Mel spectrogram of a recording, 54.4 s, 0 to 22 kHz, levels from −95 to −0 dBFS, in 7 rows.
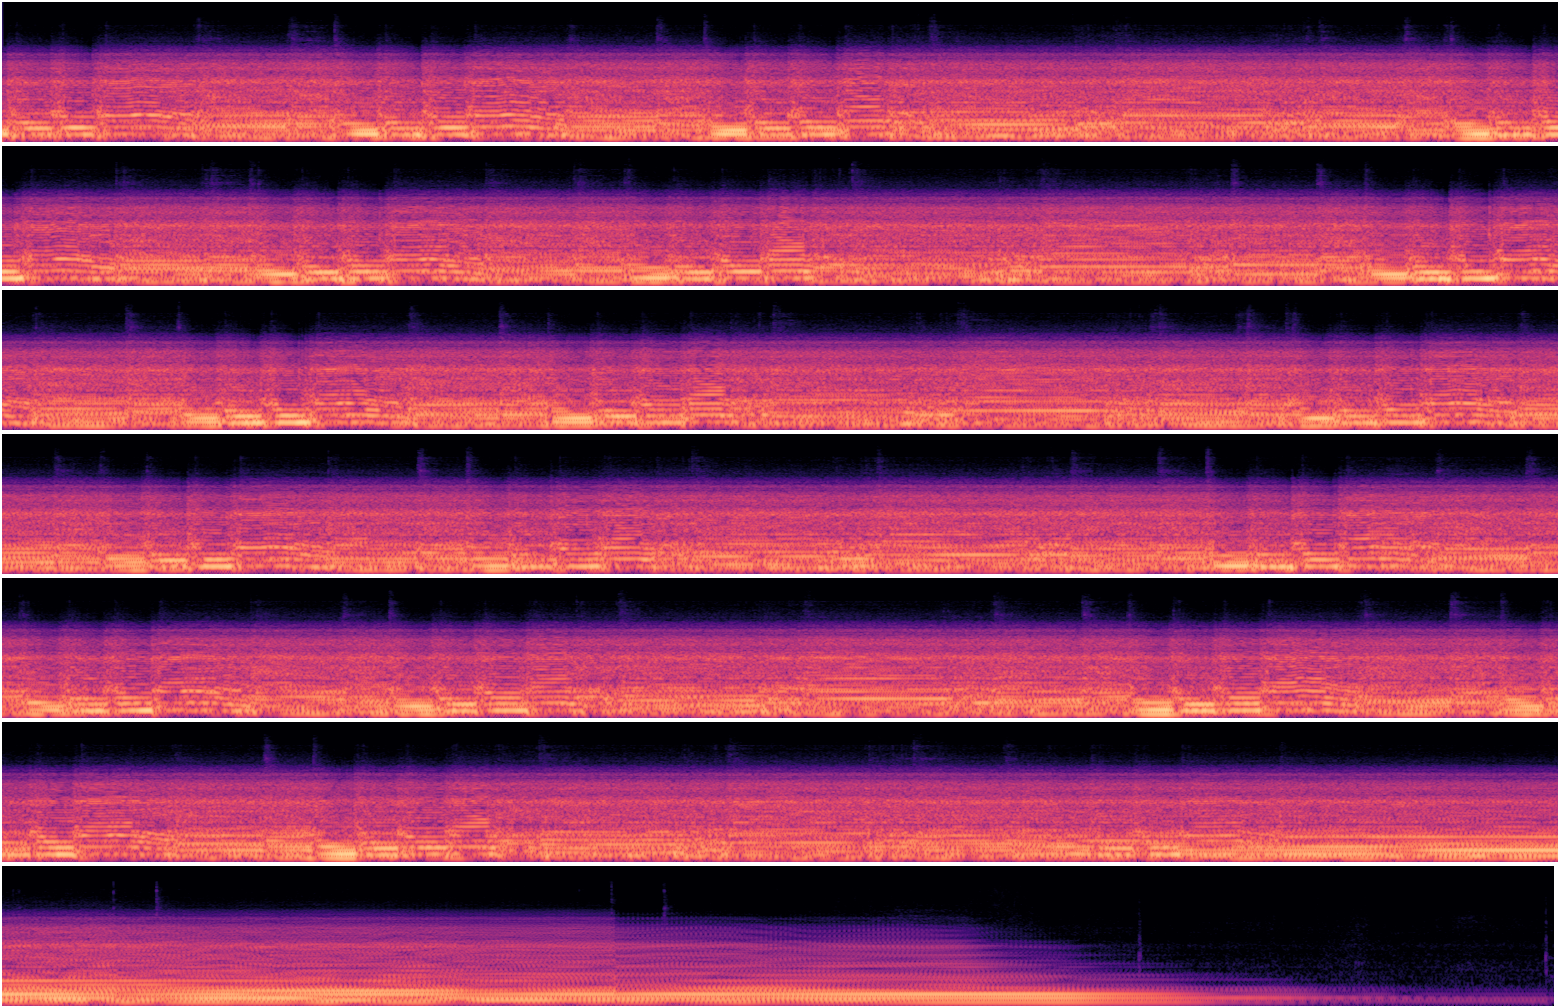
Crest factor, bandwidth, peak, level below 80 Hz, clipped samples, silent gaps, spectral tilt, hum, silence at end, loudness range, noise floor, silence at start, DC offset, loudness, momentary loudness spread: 14 dB; 7 kHz; -4 dBFS; -36 dBFS; under 0.1%; none; -8 dB/octave; none; 1.35 s; 3 LU; -57 dBFS; 0 s; under 0.1%; -19 LUFS; 5 LU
